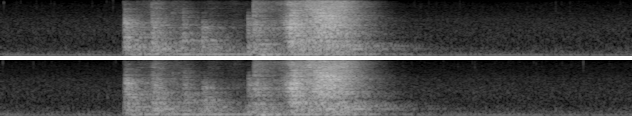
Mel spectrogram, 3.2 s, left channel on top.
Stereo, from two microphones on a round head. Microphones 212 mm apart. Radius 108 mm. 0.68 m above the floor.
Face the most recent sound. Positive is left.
turn(degrees=30)  # may be behind; listen again after turning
